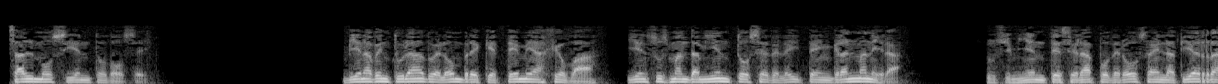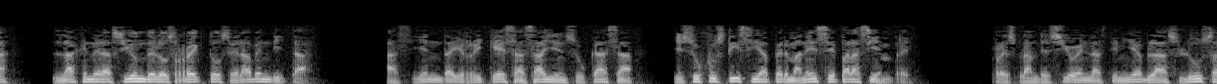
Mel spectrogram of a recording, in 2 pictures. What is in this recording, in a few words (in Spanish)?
salmos spanish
